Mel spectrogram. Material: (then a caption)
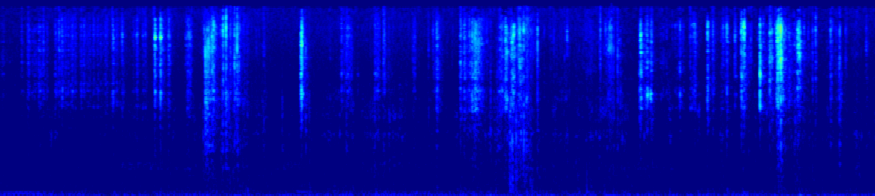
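Soap. A teal box cutter shaves and scrapes curls off a solid rectangular yellow bar of soap with an embossed logo, held in the hand. Soft, crisp scraping strokes come one after another with a bright, dry hiss and brief crackles, over a steady low rumble. Each stroke is short and dies away almost immediately.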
